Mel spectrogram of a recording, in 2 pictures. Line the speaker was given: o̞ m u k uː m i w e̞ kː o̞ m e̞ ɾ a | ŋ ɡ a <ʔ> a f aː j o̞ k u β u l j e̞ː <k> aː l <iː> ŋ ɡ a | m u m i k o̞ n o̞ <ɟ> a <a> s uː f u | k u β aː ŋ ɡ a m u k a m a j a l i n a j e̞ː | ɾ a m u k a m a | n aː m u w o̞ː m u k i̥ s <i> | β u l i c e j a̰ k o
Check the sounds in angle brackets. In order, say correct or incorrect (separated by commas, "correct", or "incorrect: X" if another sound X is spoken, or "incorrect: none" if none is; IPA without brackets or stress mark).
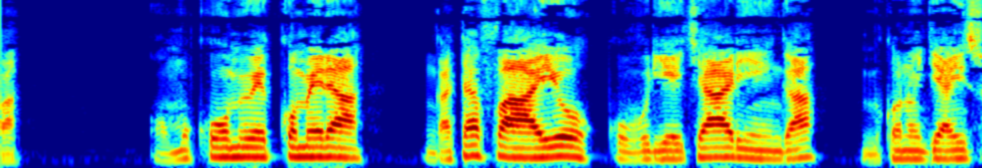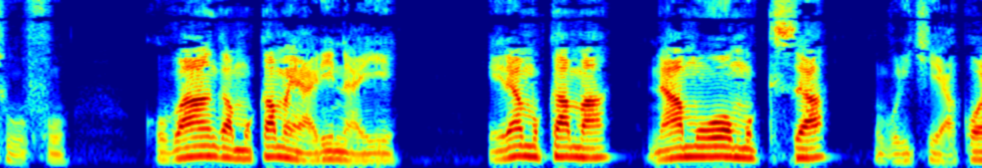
incorrect: t, incorrect: c, correct, correct, incorrect: i, incorrect: a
